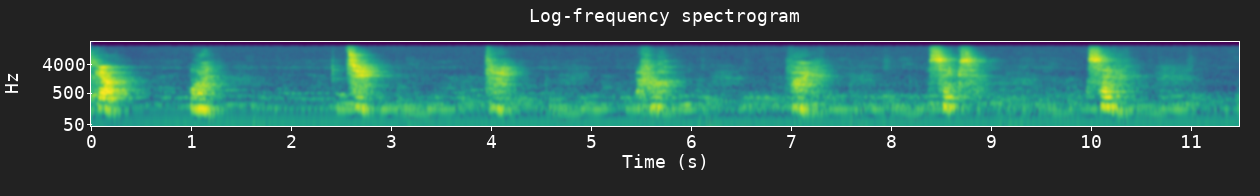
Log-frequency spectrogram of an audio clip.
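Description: A man exhales sharply in a steady rhythm.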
